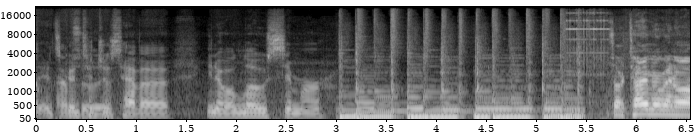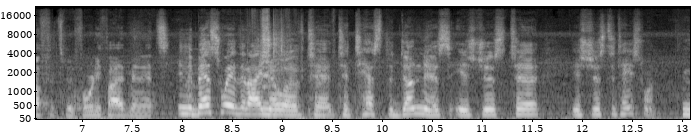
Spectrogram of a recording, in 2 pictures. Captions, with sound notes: It's good to just have a low simmer. [bright music] [timer rings] - So our timer went off, it's been 45 minutes. - And the best way that I know of to test the doneness is just to to taste one.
